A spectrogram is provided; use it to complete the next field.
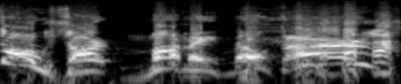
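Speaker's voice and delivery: indignant, drawn-out, rough-edged, high, loud, outraged. Retelling online comments, doing an impression of a guy: imitating an angry commenter. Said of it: "I had an impression of a guy being like".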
